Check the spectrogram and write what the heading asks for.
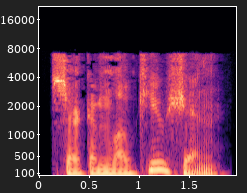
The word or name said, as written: circumlocutionist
